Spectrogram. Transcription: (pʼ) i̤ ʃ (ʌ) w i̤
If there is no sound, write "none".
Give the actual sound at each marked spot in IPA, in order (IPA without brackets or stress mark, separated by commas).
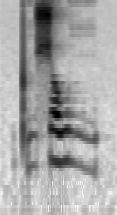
pʼ, ʌ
